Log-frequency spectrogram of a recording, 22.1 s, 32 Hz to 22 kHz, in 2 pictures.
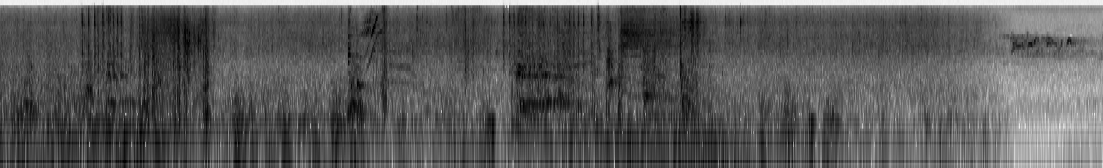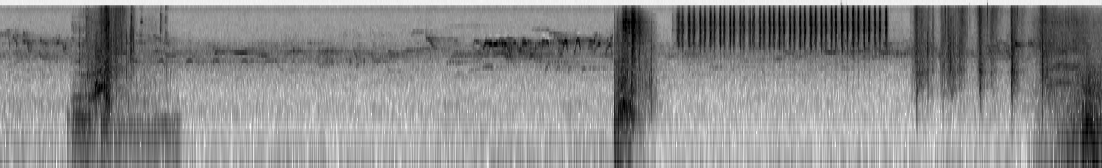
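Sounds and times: heavy rain with low rumble: 0.0 - 13.0, 21.3 - 22.0
faint bird chirps: 10.1 - 21.8.

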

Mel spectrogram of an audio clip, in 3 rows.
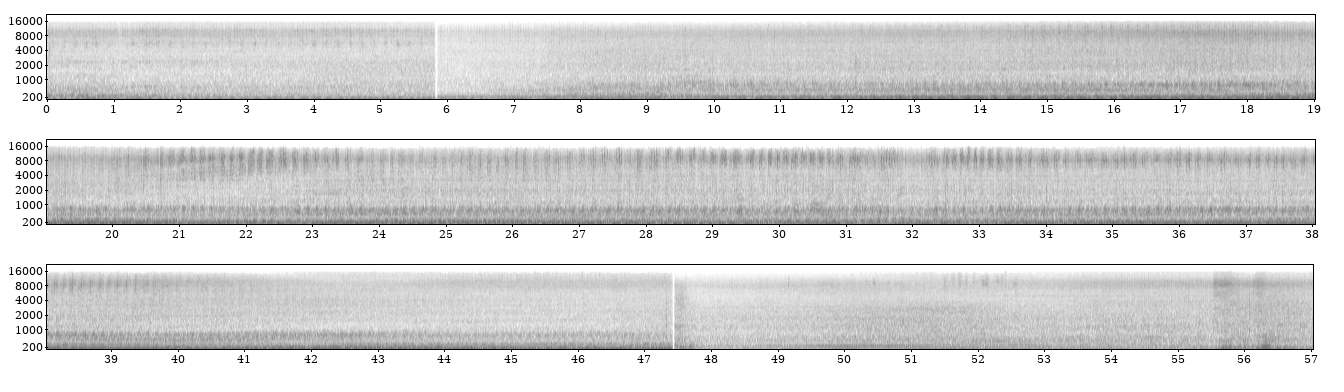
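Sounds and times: car engine running at low revs: 0.0 - 57.0.

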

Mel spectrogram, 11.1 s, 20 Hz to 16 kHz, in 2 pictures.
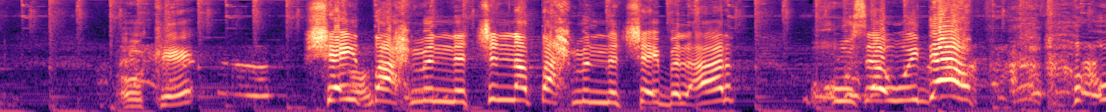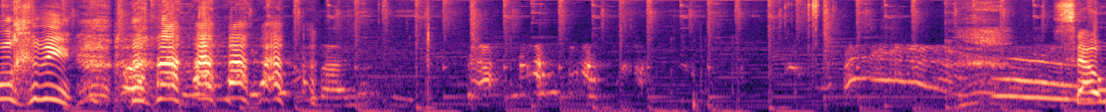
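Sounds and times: background music with a beat: 0.0 - 11.0
woman laughing: 4.9 - 10.8.

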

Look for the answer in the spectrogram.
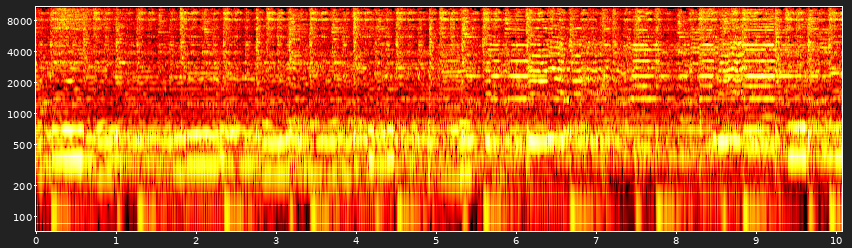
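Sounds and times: long-necked lute folk melody: 0.0 - 10.0
low regular bass beat: 0.0 - 10.0.

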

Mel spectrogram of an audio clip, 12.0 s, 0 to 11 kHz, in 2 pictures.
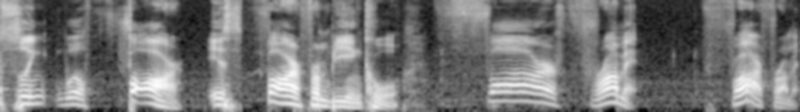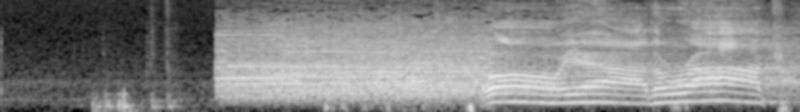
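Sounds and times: wrestling broadcast audio: 7.6 - 12.0.

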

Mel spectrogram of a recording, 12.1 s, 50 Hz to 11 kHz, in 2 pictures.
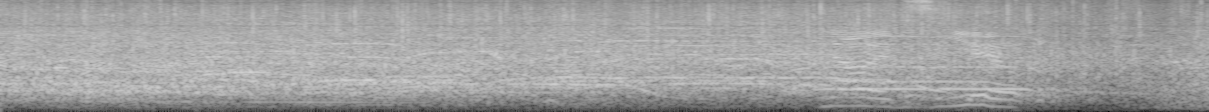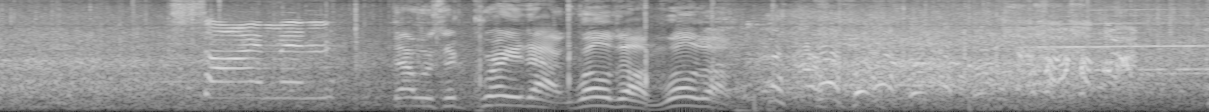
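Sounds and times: audience applauding: 0.0 - 8.0, 9.8 - 12.0.

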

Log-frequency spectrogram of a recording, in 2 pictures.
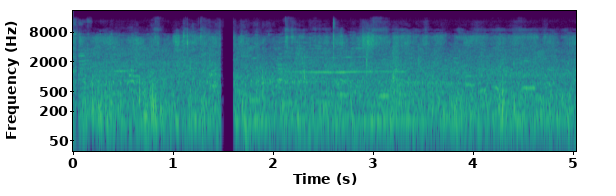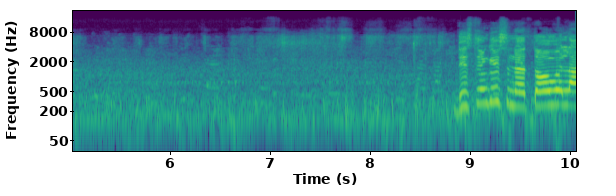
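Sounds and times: road and wind noise: 0.0 - 10.0
vehicle engine hum: 0.9 - 9.0.

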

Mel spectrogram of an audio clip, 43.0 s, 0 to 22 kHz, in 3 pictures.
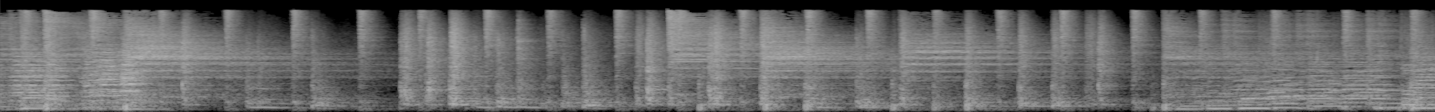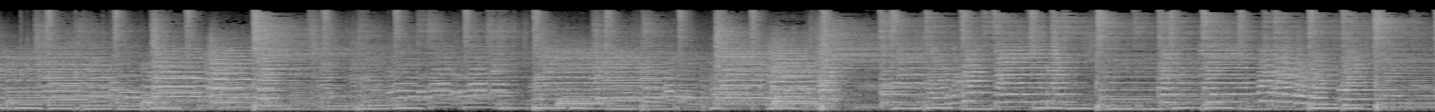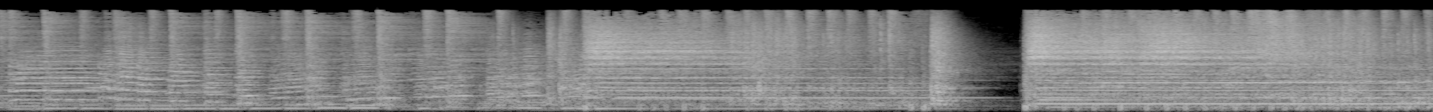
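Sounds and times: drum kit: 0.0 - 43.0
jazz big band playing: 0.0 - 43.0.

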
